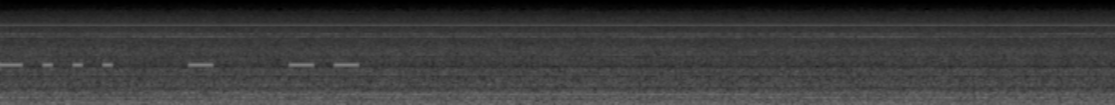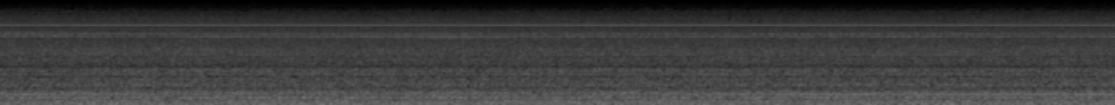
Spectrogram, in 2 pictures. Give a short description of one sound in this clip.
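Jet engines roar steadily from inside a cockpit.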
